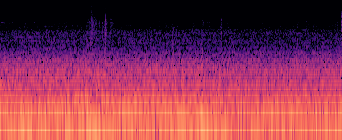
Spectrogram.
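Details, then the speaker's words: Steady low hum and roar under road noise while cruising during a test drive getting up to speed, from a vehicle already known to have bad wheel bearings; a failing wheel bearing can eventually let the wheel detach. "that humming noise is a bad wheel bearing now what this means in terms of your driving safety as far as I know again I'm not a technician but the worst possible scenario of letting a noise like this go in your vehicle is that your wheel May fully detach"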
